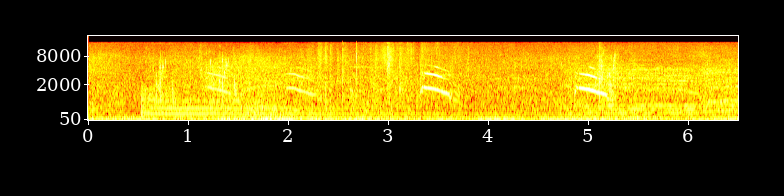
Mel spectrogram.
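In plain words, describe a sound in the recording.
Gulls cry.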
